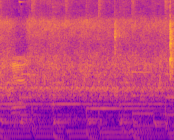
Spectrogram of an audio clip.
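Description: Water pouring in a stream into a basin of ground coconut leaves, a steady splashing rush, over background music.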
